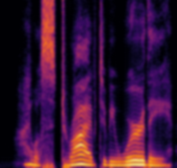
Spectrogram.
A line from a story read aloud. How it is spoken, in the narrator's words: Mary whispered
